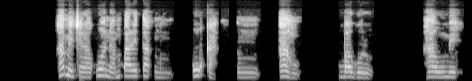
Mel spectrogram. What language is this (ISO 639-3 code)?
ibo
